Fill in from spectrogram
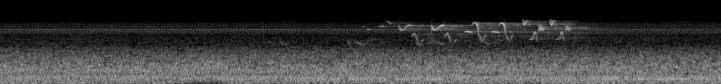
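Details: Indigo bunting male in early May 2019 at Sandy Bottom Nature Park, Virginia, perched up in the treetops: after several seconds of outdoor background noise, a roughly two-second burst of bright, high, rapid paired chirps and slurs, then background again.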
